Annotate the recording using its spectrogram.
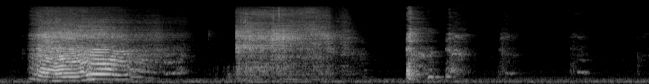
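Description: A woman blowing her nose hard into a tissue twice while crying: first a long, wavering honk, then a shorter rush of air. Several short sniffs and sobs follow.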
